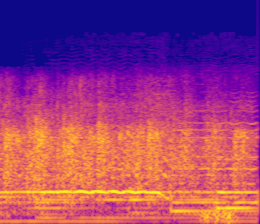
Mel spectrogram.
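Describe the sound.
Audience applause at a talk, a dense, even clatter of many hands clapping that keeps a steady loudness from start to finish, with a sustained tonal hum underneath.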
